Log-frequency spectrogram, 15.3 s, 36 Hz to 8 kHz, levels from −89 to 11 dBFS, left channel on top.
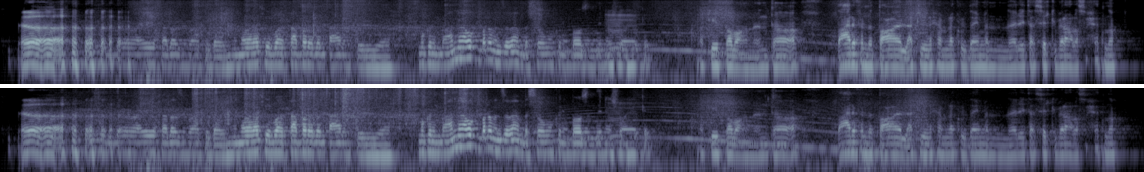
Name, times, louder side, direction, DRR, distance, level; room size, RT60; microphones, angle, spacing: voice 1, 0.2-2.1 8.1-8.7 9.3-10.9 11.2-14.9, left 5 dB, 80° left, 0.5 m, -34 dB
Crow, 0.7-6.5, right 7 dB, 85° right, 1.1 m, -44 dB
voice 2, 1.2-5.2 5.6-8.7, right 3 dB, 35° right, 0.7 m, -35 dB
sound 1, 1.7-13.1, left 4 dB, 35° left, 1.4 m, -51 dB
sound 2, 6.4-12.4, equal, 70° right, 1.9 m, -51 dB
15.5 x 12.0 x 5.5 m
head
